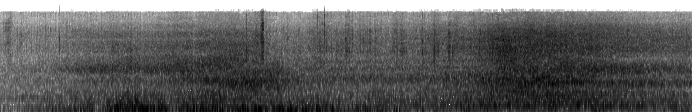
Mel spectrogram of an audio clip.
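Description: Strong wind buffeting the microphone while riding an electric bicycle, a loud continuous rumbling roar that swells and eases, with no voices.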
